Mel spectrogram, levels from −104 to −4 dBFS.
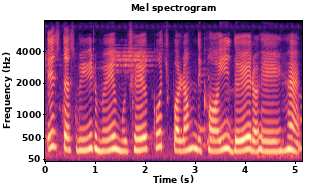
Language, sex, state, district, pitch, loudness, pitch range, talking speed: Hindi, female, Madhya Pradesh, Katni, 250 Hz, -13 LUFS, 230-270 Hz, 115 wpm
